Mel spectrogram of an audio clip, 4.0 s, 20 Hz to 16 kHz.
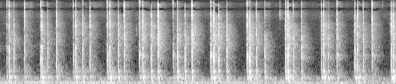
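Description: Long painted fingernails tap on a Clorox disinfecting wipes canister, a hollow plastic cylinder, while it is rotated slightly. The result is a quick, uneven run of light, hollow clicks, each with a short resonant ring around 300 Hz and a bright tick on top, over a soft low hum.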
